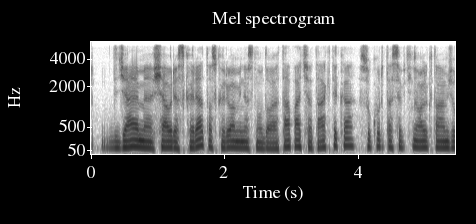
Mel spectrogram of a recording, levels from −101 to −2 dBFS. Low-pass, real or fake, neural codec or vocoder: 5.4 kHz; real; none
